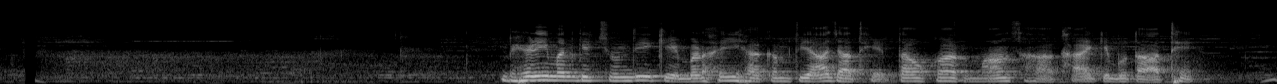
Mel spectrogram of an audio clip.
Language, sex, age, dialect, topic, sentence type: Chhattisgarhi, male, 25-30, Central, agriculture, statement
